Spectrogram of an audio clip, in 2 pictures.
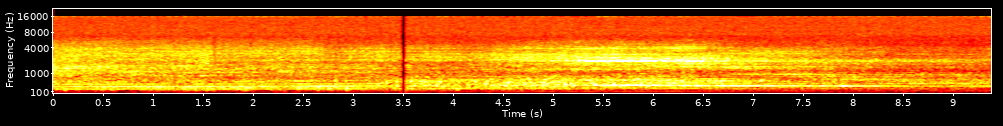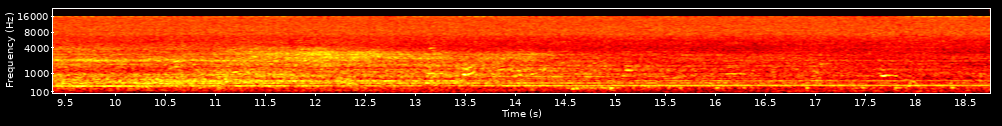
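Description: Water sprays and splashes behind a water skier.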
